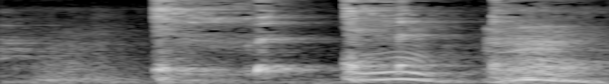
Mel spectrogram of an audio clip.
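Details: Young preschool child, sick with a sudden coughing attack at school and possible stomach pain: three sharp, harsh, rough voiced coughs in quick succession; a repeated coughing bout.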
